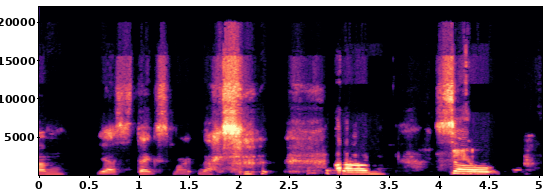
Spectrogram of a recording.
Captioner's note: laughs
